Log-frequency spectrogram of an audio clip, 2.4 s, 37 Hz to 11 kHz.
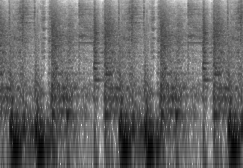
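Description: Breakbeat drum pattern from an Akai MPC1000 sampler: kick and snare hits in a steady, loud groove.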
